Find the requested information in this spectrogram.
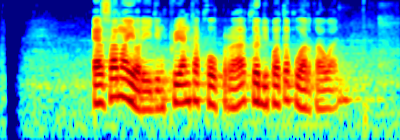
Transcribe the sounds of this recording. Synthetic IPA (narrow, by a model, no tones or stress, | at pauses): ʔɛrsamajoɾid͡ʒɨŋpɾiankakʰopɾakɨrdipɔt̪ɔkəwart̪awan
